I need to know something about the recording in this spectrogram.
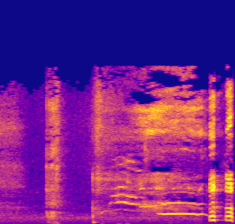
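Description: A cat meowing: one drawn-out call starting about a second in, rising in pitch and then holding steady.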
